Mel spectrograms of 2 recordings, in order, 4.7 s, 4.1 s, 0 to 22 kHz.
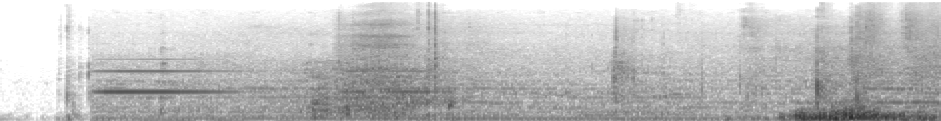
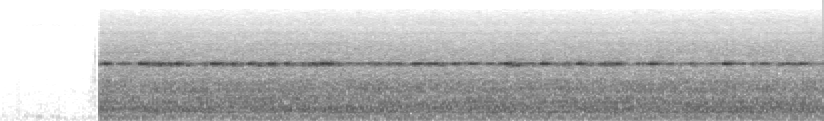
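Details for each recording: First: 2013 Volvo XC90 3.2L idling after PCV valve oil trap cover replacement: smooth, even low idle hum, no high-pitched whistle and no whoosh at the dipstick; normal idle, repair successful. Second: 2013 Volvo XC90 3.2L at idle: steady piercing high-pitched whistle near 2.5 kHz over soft engine idle from a failed PCV valve oil trap cover.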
